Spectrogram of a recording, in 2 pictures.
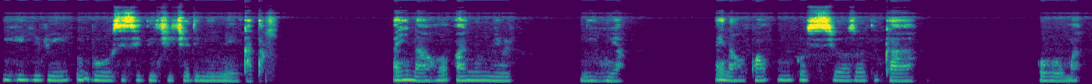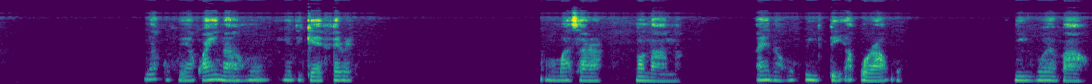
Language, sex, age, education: Igbo, female, 15-29, tertiary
